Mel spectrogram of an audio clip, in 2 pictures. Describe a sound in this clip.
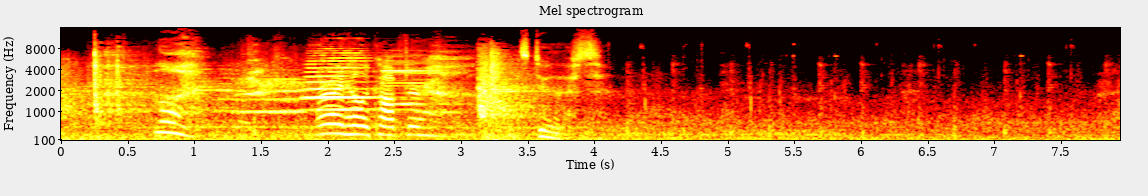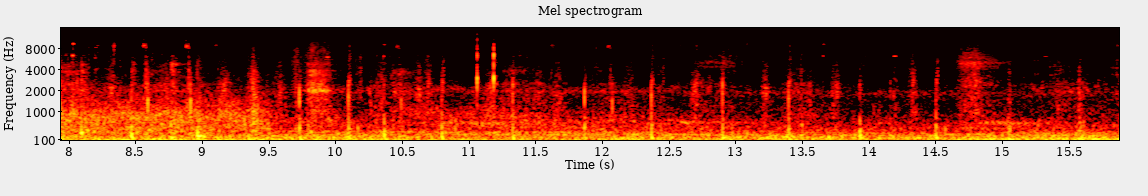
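Footsteps tread on metal steps and a hard floor.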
